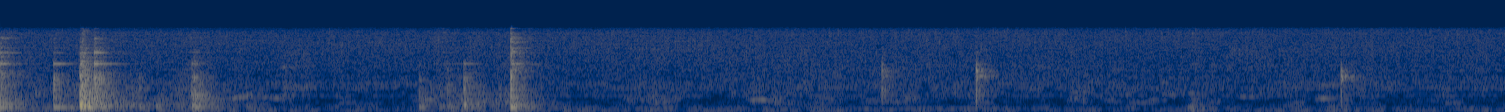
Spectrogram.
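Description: A glass serving dish set down on the metal grate of a gas stove with a sharp clink, the loudest sound, followed by several knocks as the iron tawa is lifted and tilted over it. A spatula then scrapes cooked chicken liver off the tawa into the dish with a few lighter clicks, over a faint steady sizzle from the hot tawa.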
